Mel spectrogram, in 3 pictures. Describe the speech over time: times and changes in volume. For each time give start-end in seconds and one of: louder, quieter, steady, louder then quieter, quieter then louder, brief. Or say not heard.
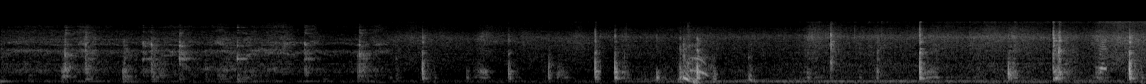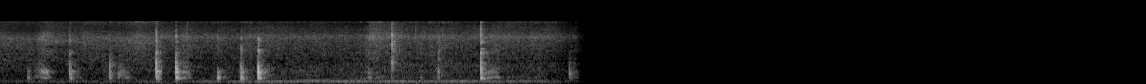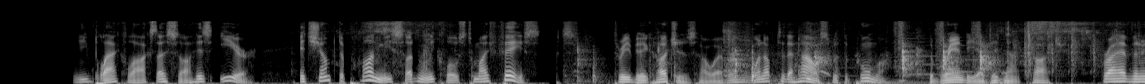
23.6-34.3 steady.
